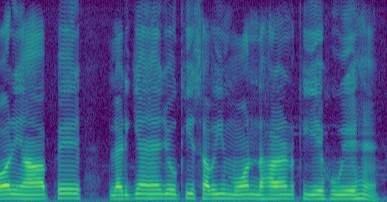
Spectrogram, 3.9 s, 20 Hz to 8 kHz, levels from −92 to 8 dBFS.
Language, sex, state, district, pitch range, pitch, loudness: Hindi, male, Punjab, Kapurthala, 160-175 Hz, 165 Hz, -17 LUFS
